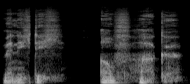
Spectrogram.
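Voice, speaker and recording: A seductive demon with a hook for a hand, his body swarming with bees, murmurs in a deep, husky near-whisper, as a male narrator puts him on. He draws every word out slowly and menacingly. The audiobook recording is dry and close. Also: fairly even intonation, no room sound, exaggerated voice. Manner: low murmuring, sinking to a hushed whisper.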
